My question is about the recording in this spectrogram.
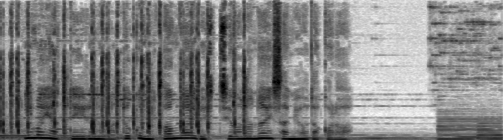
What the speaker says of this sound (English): Shion did not stop typing as she answered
